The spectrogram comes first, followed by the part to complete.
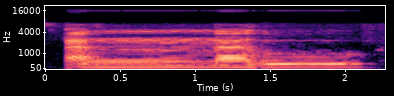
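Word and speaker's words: أَنَّهُ: Annahu, cara bacanya begitu, tidak boleh annahu. Gunnah itu berdengung. Annahu, jadi ada agak-agak ditahan gitu.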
